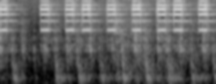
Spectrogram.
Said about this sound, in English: lots more annoying beeping.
